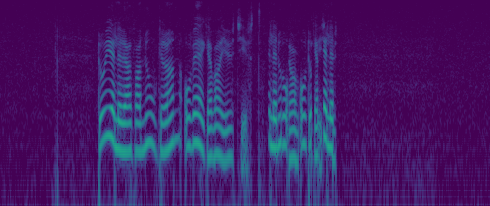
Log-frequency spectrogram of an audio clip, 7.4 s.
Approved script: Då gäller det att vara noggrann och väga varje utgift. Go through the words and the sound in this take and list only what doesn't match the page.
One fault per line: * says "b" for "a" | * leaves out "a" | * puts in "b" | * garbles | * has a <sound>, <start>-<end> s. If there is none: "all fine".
* garbles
